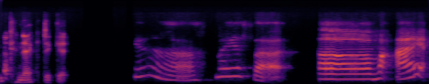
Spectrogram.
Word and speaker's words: Connecticut: Marie out in Connecticut people don't pronounce the second C in Connecticut ah Maya thought um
